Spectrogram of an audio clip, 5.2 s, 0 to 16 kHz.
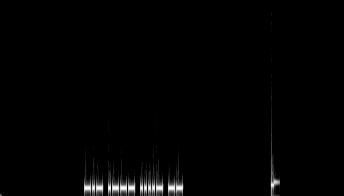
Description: Morse code, heard as a keyed tone, about 40 wpm, 700 Hz. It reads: KJ4M
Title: USA Call Signs - 4 Characters - 4x Character Spacing - 40wpm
